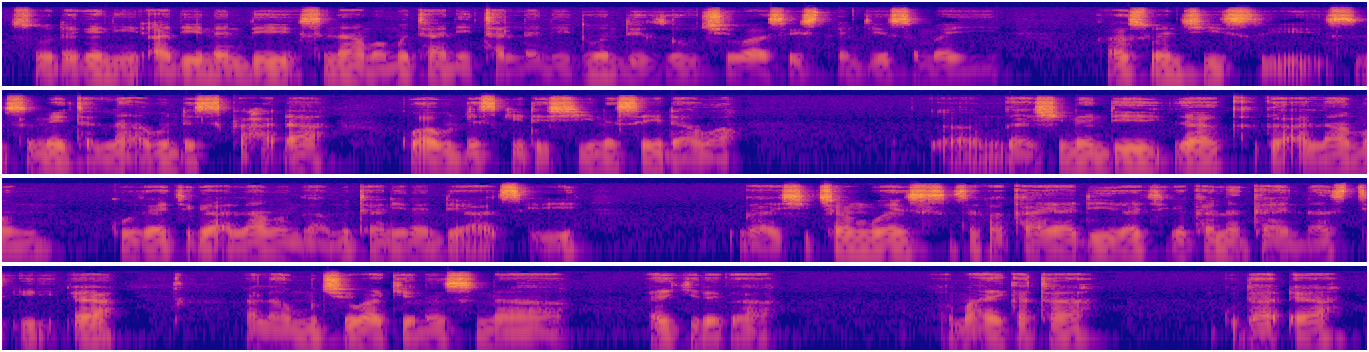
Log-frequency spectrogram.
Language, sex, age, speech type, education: Hausa, male, 30-45, spontaneous, secondary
